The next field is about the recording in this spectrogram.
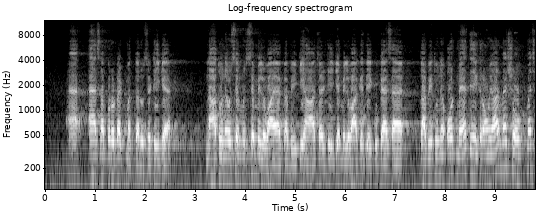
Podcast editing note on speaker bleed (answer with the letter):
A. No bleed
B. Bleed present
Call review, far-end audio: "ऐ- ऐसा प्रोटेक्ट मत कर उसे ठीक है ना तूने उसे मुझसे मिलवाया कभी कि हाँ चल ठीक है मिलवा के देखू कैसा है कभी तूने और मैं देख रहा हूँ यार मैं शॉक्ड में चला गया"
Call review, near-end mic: B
